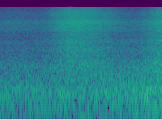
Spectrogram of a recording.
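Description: Sea waves surging against the shore in Santa Ana, Cagayan, a steady, loud roar of surf mixed with wind buffeting the microphone, continuous and close, with no voices.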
